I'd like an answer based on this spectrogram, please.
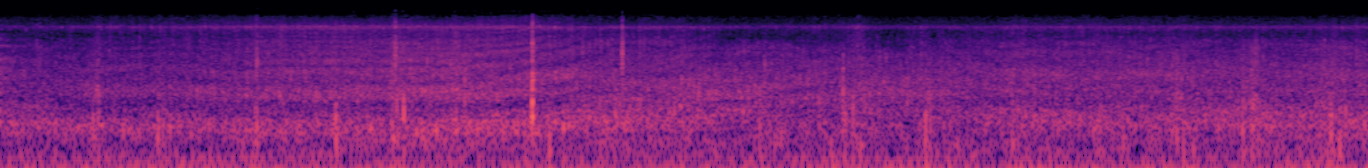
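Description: Footsteps on a loose rocky trail, with a few sharp clicks of stones underfoot and one louder click about five seconds in, over a steady rushing noise on an action camera's microphone.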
